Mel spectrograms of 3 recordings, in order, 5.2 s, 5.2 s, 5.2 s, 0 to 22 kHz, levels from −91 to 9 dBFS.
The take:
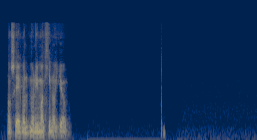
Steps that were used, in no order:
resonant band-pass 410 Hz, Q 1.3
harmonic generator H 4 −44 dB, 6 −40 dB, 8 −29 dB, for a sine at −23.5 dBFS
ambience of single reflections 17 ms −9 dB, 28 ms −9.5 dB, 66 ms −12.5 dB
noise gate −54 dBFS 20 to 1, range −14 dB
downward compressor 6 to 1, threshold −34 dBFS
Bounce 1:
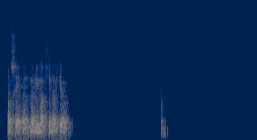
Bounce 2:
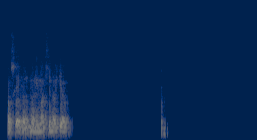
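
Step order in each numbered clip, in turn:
ambience of single reflections, then noise gate, then resonant band-pass, then downward compressor, then harmonic generator
harmonic generator, then ambience of single reflections, then downward compressor, then noise gate, then resonant band-pass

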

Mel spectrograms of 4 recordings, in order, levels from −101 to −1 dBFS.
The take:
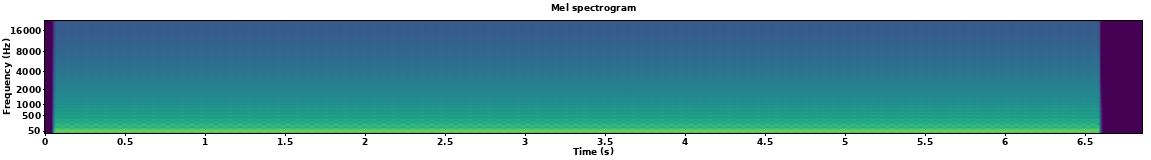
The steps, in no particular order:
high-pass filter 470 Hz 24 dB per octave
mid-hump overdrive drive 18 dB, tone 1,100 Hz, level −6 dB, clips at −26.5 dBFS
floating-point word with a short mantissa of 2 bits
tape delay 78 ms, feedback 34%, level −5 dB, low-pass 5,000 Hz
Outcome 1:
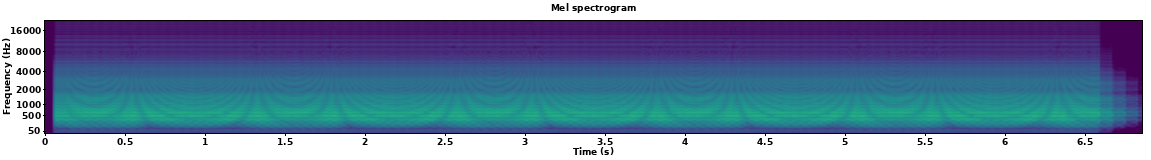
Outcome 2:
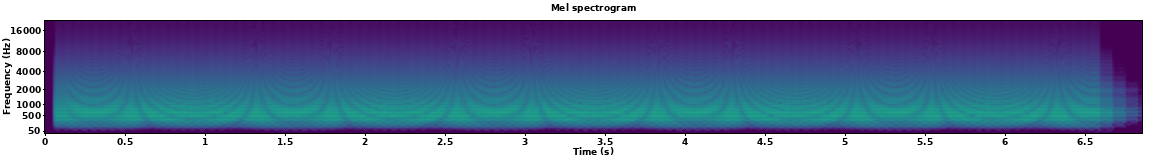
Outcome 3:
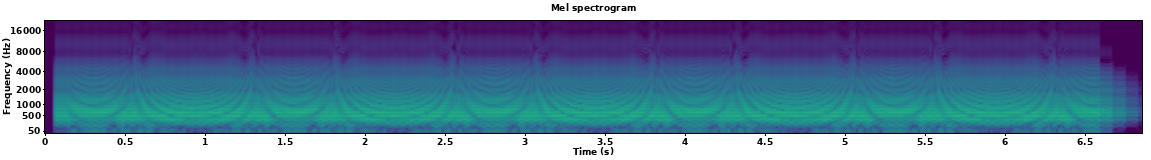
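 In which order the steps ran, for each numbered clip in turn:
high-pass filter, then floating-point word with a short mantissa, then mid-hump overdrive, then tape delay
floating-point word with a short mantissa, then mid-hump overdrive, then high-pass filter, then tape delay
floating-point word with a short mantissa, then high-pass filter, then tape delay, then mid-hump overdrive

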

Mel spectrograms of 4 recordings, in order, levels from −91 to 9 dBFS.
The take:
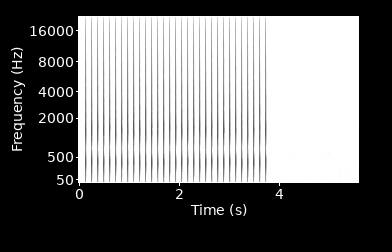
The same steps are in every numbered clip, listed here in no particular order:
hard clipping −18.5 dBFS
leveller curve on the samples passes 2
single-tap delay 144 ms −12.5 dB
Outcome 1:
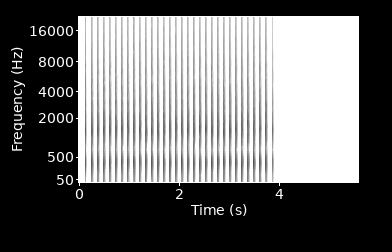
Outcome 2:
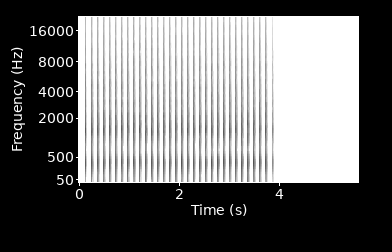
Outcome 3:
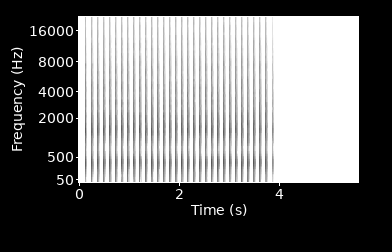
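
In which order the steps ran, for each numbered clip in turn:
leveller curve on the samples, then single-tap delay, then hard clipping
leveller curve on the samples, then hard clipping, then single-tap delay
hard clipping, then leveller curve on the samples, then single-tap delay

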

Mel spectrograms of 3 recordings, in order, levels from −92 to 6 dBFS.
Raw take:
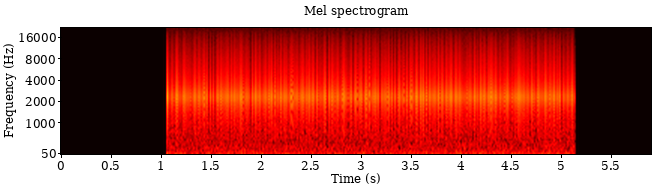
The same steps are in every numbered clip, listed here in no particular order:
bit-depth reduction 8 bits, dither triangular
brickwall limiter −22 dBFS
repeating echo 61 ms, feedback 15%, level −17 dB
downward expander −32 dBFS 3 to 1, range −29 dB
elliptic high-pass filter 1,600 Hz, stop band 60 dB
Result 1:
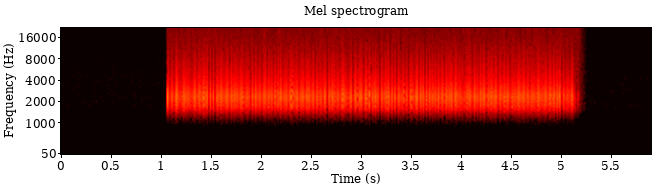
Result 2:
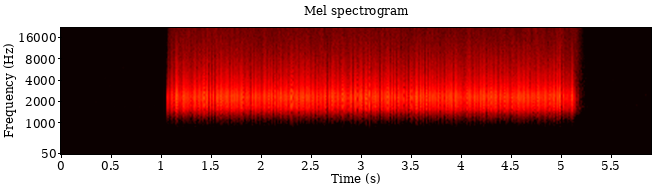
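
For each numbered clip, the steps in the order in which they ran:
repeating echo, then bit-depth reduction, then downward expander, then elliptic high-pass filter, then brickwall limiter
bit-depth reduction, then elliptic high-pass filter, then brickwall limiter, then repeating echo, then downward expander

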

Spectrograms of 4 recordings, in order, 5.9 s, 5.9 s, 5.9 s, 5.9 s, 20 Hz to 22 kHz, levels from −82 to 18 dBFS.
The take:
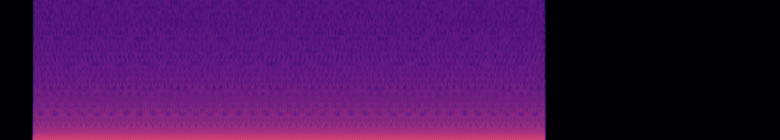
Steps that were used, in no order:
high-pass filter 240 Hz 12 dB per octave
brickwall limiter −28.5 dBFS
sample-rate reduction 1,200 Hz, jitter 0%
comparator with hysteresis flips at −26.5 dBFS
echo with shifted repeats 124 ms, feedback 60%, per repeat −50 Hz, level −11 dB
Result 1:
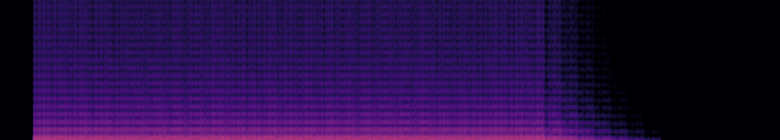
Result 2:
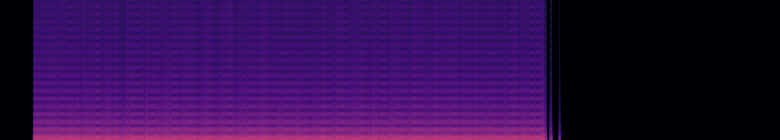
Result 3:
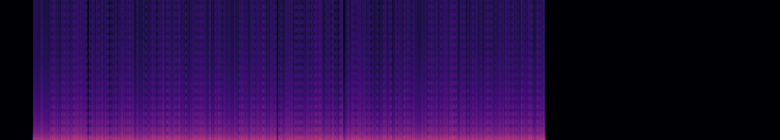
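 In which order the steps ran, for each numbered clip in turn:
comparator with hysteresis, then high-pass filter, then sample-rate reduction, then echo with shifted repeats, then brickwall limiter
echo with shifted repeats, then comparator with hysteresis, then sample-rate reduction, then brickwall limiter, then high-pass filter
echo with shifted repeats, then sample-rate reduction, then comparator with hysteresis, then brickwall limiter, then high-pass filter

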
